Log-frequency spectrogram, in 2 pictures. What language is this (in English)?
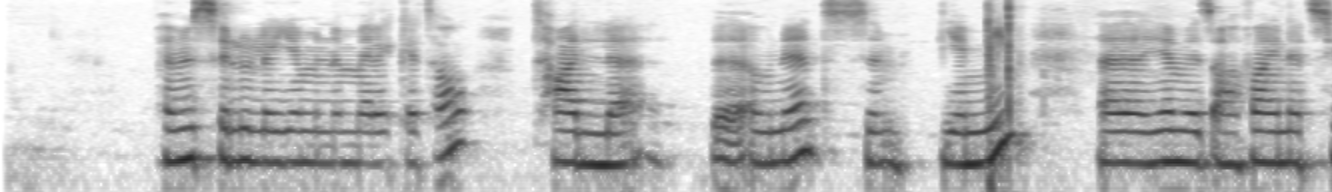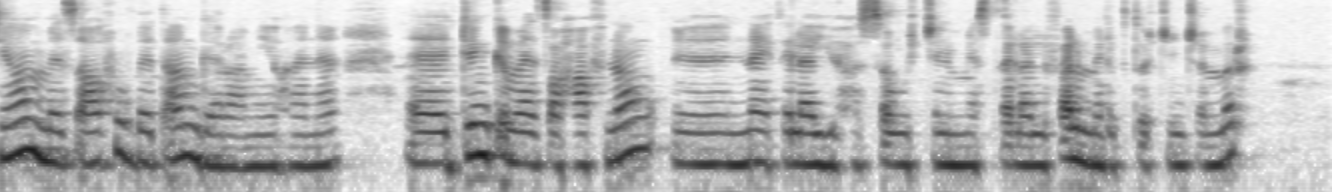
Amharic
